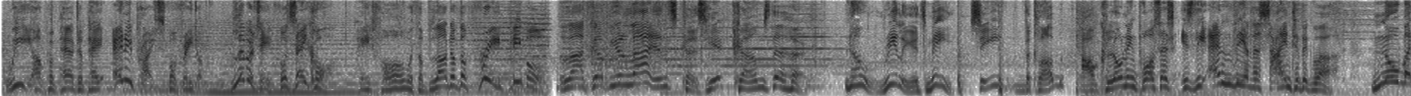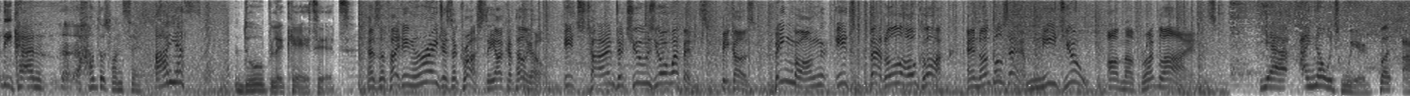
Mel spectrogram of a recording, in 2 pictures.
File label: Animation Video Game Voice Over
